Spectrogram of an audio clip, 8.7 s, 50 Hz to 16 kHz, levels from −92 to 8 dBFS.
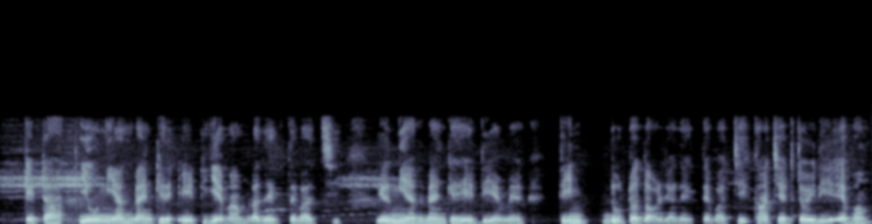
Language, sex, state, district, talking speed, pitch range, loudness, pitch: Bengali, male, West Bengal, Malda, 145 wpm, 140-165 Hz, -15 LUFS, 150 Hz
